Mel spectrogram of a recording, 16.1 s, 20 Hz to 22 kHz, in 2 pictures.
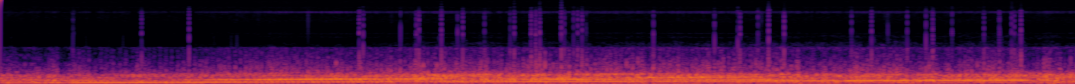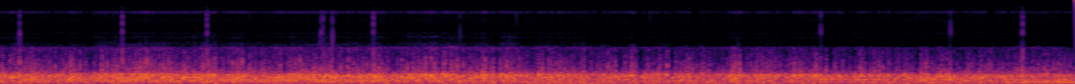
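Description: Dodge Viper SRT10's V10 engine at full throttle, pulling out of a corner with its note rising in pitch for several seconds. It then gives way to a steadier, rougher rush at speed on the straight, heard through a camera mounted on the outside of the car.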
